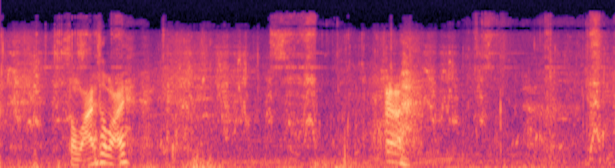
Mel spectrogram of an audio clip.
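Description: A hooked fish splashing at the water's surface as it is reeled in close to the bank.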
